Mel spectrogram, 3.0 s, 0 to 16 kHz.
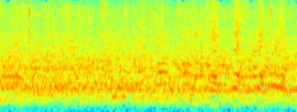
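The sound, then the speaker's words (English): A big stadium crowd of Millwall fans roars and applauds Tom Elliott's headed goal that puts the Lions 1-0 up, a loud, continuous wash of clapping and cheering, with a voice faintly audible beneath the noise. “Elliott takes the applause.”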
